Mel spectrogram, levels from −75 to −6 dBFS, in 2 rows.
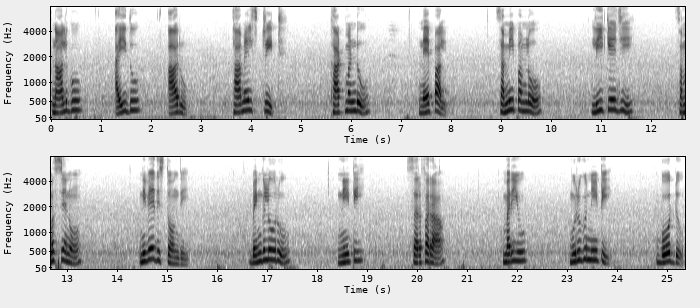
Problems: none marked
